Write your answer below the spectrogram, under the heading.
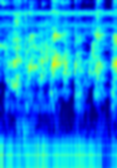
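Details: A sow gives harsh, noisy squeals in a run of overlapping bursts. The loudest burst comes mid-clip and another near the end, over a steady low hum.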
